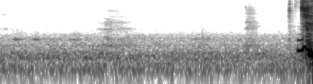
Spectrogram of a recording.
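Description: Quiet room, then a quick inhale and one loud, explosive sneeze at the end; a single ordinary sneeze.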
